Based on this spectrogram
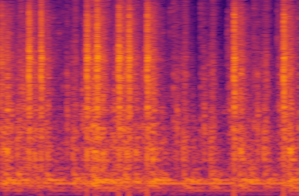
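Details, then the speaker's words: Smith Corona (SCM) electric portable typewriter with manual carriage return, typing demo: a little running noise under crisp, sharp key strikes at an uneven pace, each snapping off cleanly with no drag or grinding; healthy and fast. "it does make a little noise when it runs you hear it here that a little bit but it is pretty fast"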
